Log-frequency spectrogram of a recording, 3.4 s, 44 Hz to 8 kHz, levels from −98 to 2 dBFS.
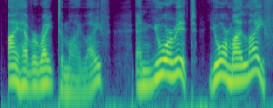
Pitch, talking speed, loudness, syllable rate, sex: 155 Hz, 210 wpm, -18 LUFS, 5.3 syllables/s, male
